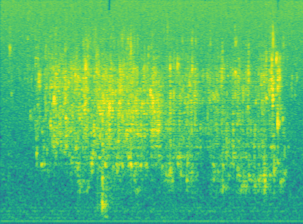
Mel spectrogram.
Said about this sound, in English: But instead, Jesus does something very different. He sits them down, he takes the pitcher of water, and he pours it into a bowl.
